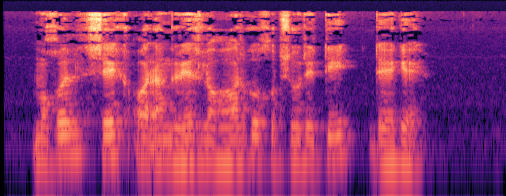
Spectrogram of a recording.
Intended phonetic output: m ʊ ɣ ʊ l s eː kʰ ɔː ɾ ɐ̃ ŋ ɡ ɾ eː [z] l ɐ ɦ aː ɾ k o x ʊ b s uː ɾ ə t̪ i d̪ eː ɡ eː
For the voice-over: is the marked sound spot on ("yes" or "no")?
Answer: yes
